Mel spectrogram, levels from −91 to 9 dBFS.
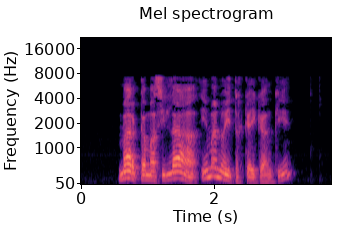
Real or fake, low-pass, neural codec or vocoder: real; 7.2 kHz; none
